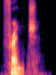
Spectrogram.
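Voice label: "french", British English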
